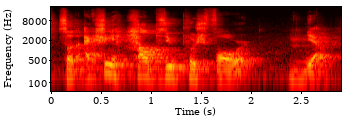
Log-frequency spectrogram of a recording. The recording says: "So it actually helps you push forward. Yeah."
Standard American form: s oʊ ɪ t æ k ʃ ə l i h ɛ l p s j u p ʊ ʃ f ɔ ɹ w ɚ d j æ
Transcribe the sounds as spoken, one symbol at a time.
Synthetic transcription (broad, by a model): s oʊ ɪ t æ k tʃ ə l i h ɛ l p s j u p ʊ ʃ f ɔ ɹ w ɚ d j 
